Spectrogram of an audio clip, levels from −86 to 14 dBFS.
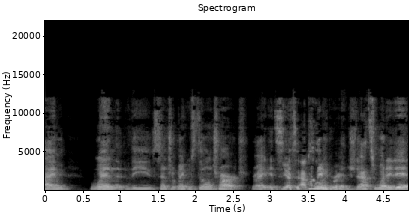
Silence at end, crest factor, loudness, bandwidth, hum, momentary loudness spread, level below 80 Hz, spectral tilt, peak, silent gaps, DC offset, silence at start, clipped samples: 0 s; 16 dB; -22 LUFS; 12.5 kHz; none; 8 LU; -62 dBFS; -5 dB/octave; -6 dBFS; none; under 0.1%; 0 s; under 0.1%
